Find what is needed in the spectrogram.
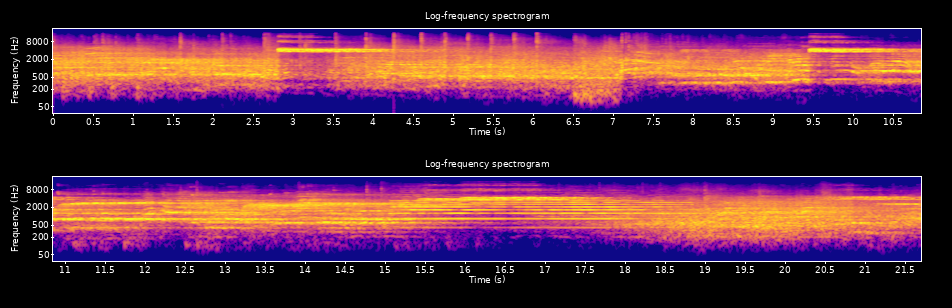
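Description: A handball bouncing repeatedly on a wooden sports-hall floor as players dribble, over voices calling out in the hall.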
